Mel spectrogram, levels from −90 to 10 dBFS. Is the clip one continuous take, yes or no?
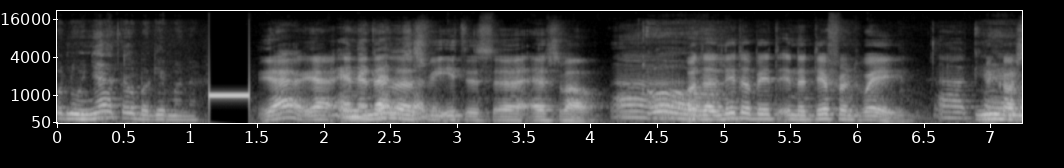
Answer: no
